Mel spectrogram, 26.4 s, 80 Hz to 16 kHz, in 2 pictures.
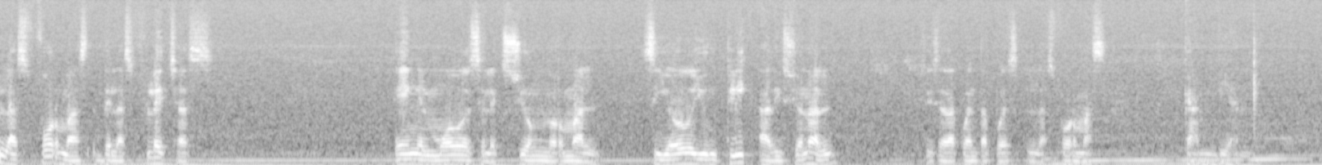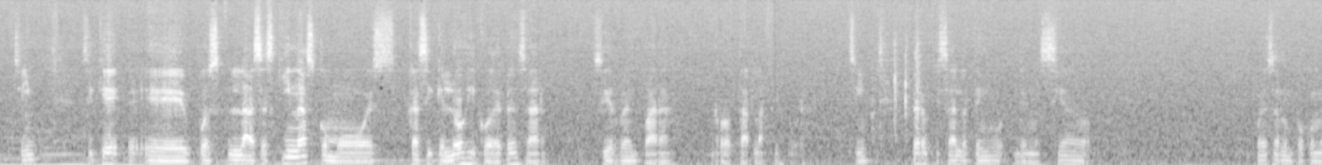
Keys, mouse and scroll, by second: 4.7 ctrl+scroll up 2, 5.2 ctrl+scroll down 2, 6.0 ctrl+middle click, 8.3 click, 12.3 scroll up 2, 12.9-13.4 ctrl+scroll down 4, 18.8-21.9 drag, 22.3 ctrl+z, 23.0 click, 24.0 click.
